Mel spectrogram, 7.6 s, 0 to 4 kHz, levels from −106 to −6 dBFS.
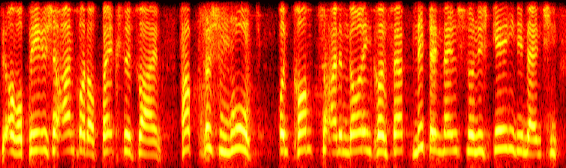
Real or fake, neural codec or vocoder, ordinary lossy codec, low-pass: fake; codec, 44.1 kHz, 1.7 kbps, Pupu-Codec; Opus, 16 kbps; 3.6 kHz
